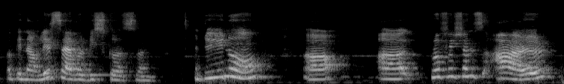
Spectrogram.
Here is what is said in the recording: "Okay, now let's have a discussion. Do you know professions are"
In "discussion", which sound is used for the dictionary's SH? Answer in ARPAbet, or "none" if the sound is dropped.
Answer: S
